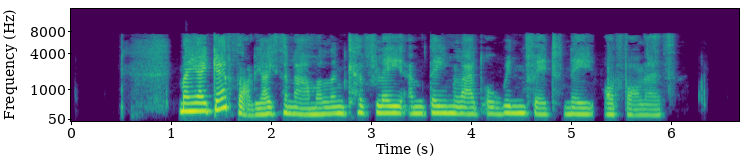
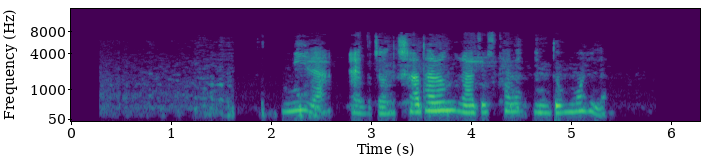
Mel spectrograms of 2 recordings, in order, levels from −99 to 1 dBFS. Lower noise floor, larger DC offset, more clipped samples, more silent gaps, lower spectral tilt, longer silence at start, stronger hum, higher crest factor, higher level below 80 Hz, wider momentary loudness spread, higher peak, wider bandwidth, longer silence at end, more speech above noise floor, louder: second, -49 dBFS vs -65 dBFS; neither; neither; neither; first, -6 dB/octave vs -4.5 dB/octave; second, 0.65 s vs 1.3 s; neither; about the same, 18 dB vs 22 dB; first, -62 dBFS vs -76 dBFS; second, 14 LU vs 17 LU; first, 0 dBFS vs -14 dBFS; about the same, 7.8 kHz vs 8 kHz; second, 0.65 s vs 0.95 s; about the same, 33 dB vs 31 dB; first, -17 LUFS vs -33 LUFS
